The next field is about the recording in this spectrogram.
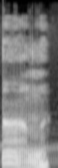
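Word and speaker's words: עם: The true identity of Yahuah's people are not a religion, not a building, not a denomination, but the Hebrew word am, pronounced am, means people, nation, or kin.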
